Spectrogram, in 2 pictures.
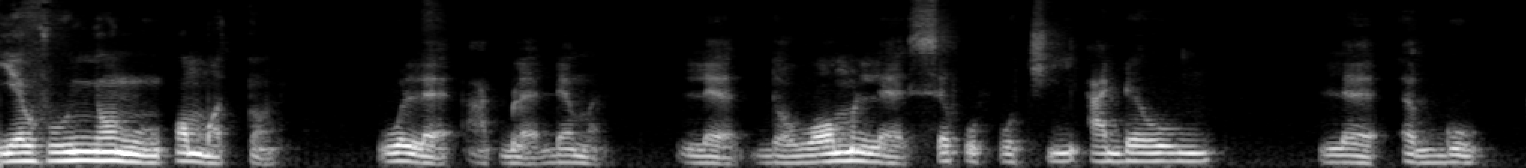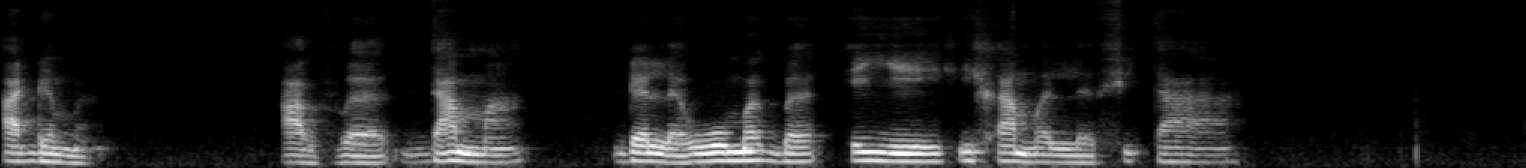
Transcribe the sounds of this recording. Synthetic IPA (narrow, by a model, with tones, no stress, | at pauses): jɛ˨vu˦ɲɔ̃˦nũ˨ɔ˦mə̃˨t̪ɔ̰̃˨ | wʔo˦lə˨a˨ɡ͡blə˨ɖə˦mə̃˨ | lə˨d̪ɔ˨wɔ˦m˦lə˨sə˦ɸo̰˨ɸo˦t͡ɕi˦a˨ɖə˦wo˦nũ˦ | lə˨ə˨ɡo˨ | a˨ɖə˦mə˨ | a˨və˨d̪a˦mã˨ | ɖə˦lə˨wo˦mə̃˦ɡ͡bə˦ | e˦jɛ˦xi˦xa˦mə̃˨lə˨fi˦t̪a˦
